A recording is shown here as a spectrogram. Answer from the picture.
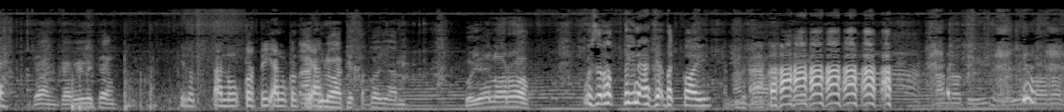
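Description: People talking in a conversation, with a faint steady low hum underneath.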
